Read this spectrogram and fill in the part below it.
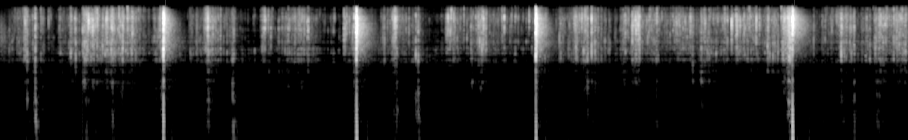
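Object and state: Plastic bubble wrap being popped.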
